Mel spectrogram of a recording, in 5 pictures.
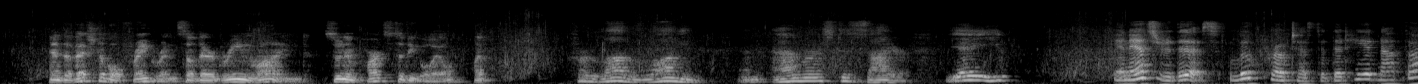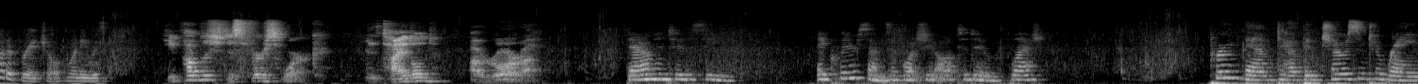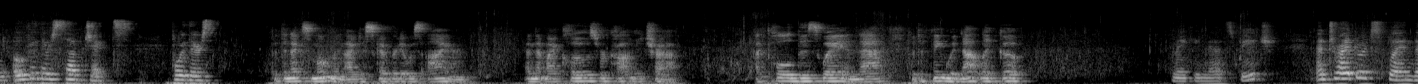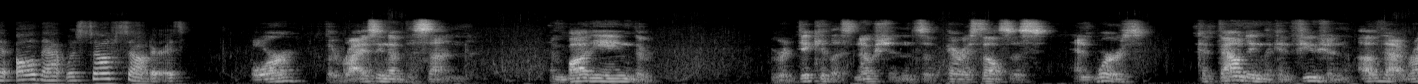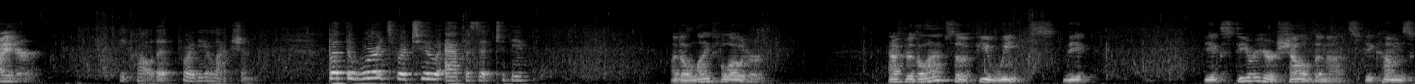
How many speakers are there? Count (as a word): seven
